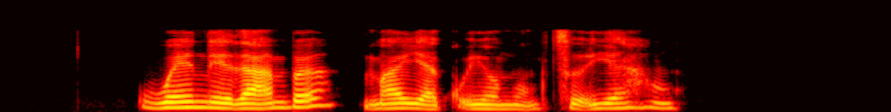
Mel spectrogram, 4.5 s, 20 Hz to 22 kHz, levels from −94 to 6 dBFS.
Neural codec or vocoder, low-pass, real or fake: codec, 16 kHz, 2 kbps, FunCodec, trained on Chinese and English, 25 frames a second; 7.2 kHz; fake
